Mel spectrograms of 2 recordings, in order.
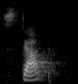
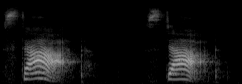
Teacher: your tongue touch your bottom teeth like this ah ah and this vowel is usually longer than most people who are non-native speakers tend to make it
